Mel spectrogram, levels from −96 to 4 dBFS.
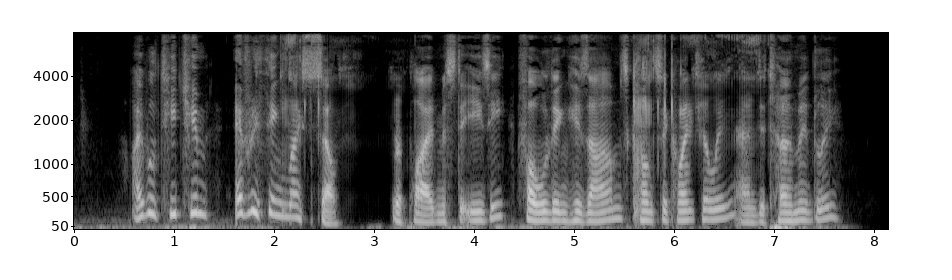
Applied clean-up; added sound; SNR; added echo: neural mask model Resemble Enhance denoiser.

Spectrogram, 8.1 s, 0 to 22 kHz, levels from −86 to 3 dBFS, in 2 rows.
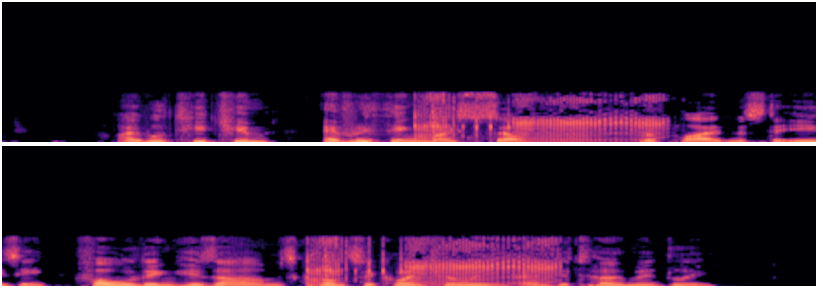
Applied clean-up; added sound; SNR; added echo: classical method spectral subtraction.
